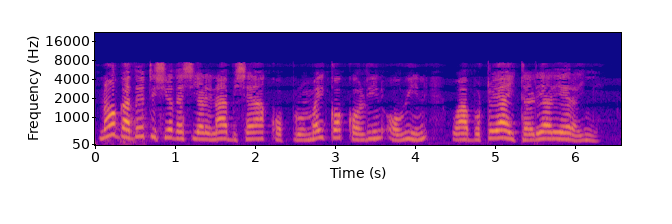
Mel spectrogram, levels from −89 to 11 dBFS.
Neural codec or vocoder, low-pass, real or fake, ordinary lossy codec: none; 7.2 kHz; real; AAC, 24 kbps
